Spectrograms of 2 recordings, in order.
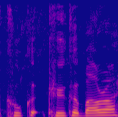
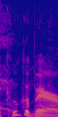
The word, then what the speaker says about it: kookaburra: The kookaburra? How do you say it? Well, I think we say kookaburra, right? Yeah. But it's kookaburra? Kookaburra. Kookaburra. I'm working on my Australian, getting right?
